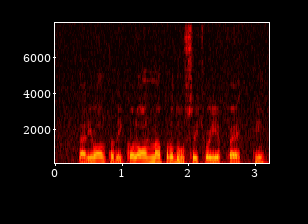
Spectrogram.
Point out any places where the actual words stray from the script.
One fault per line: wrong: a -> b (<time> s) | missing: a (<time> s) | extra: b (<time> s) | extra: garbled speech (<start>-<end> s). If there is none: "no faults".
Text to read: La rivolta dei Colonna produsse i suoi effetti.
no faults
